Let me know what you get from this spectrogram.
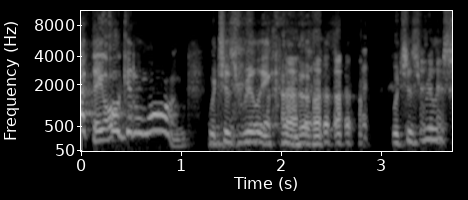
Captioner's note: panel laughing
